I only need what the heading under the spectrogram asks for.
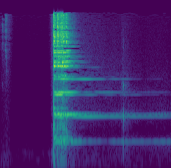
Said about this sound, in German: Und wir stoßen mal an auf äh, oh, die Champions League.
